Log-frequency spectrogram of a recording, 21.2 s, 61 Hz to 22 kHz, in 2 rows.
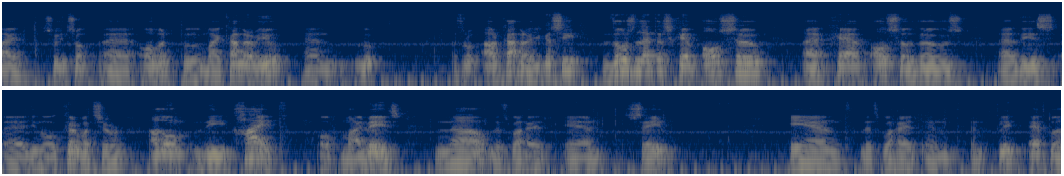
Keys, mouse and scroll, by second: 0.1 KP_0, 17.1 ctrl+s.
